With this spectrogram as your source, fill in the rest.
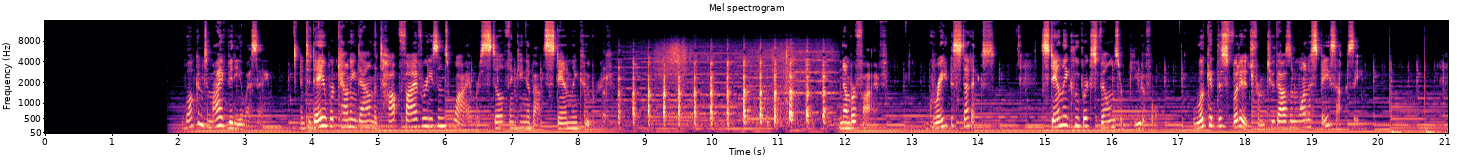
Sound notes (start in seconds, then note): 8.4 laughs in pain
